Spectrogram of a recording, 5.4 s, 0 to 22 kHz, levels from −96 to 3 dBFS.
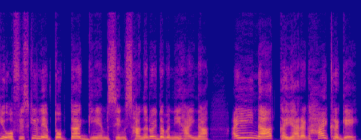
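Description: Across the whole speech clip there is generation loss: a swirly, hollow, smeared quality, with consonant attacks blurred and a watery texture that is heavier than a single lossy pass would leave. The likely cause is the audio being decoded and re-encoded about three times, each pass quantising on a shifted frame grid so noise and spectral gaps accumulate. The character fits an Opus chain around 48 kbit/s, and the spectrum stops at about 20.2 kHz.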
